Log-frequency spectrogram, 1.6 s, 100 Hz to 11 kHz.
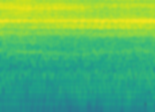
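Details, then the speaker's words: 1992 Dodge Dynasty 3.3 L V6 under hood: steady piercing high whine, suspected failing bearings in the AC compressor clutch, which spins though AC is off, or an idler/tensioner pulley; not confirmed. "what is that noise sounds like some bearings doesn't it going out on an idler or tensioner pulley or something maybe air conditioning"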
